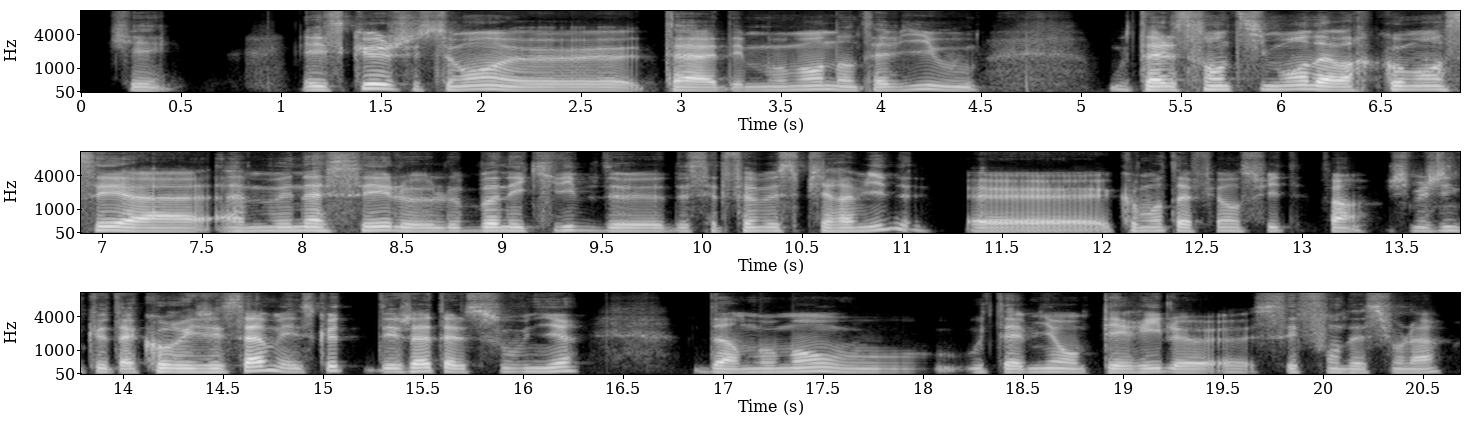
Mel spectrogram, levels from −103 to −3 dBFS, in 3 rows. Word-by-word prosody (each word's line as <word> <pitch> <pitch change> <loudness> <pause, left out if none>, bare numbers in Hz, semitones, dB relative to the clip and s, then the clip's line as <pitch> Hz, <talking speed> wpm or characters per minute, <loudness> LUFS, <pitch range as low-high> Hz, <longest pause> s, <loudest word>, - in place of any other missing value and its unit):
OK. - - -9 0.8
Est-ce 135 -1 0
que 180 0 +6
justement, 145 +1 0
heu, 115 -3 -2
tu 120 - +1
as 115 -2 +6
des 115 0 -7
moments 130 +5 -2
dans 125 -3 -2
ta 120 +1 -2
vie 145 +6 -5
où 120 -4 -5 0.7
où 135 - -12
tu 135 - +3
as 135 - +10
le 135 - +3
sentiment 145 +3 +1
d'avoir 130 -3 +5
commencé 145 +1 +3
à 125 -2 +4
à 125 - -3
menacer 135 +2 +1
le 125 -2 -1
le 125 0 -4
bon 140 +2 +1
équilibre 140 +1 -4
de 125 -1 -2
de 125 - -9
cette 125 - -9
fameuse 135 0 -2
pyramide? 145 +7 -2 0.2
Heu, 60 0 0
comment 135 +1 -4
tu - - -1
as 130 - +2
fait 135 - -8
ensuite? 135 0 -7
Enfin, - - 0
j'imagine 130 +2 -5
que 135 - -2
tu 130 - -2
as 120 - +2
corrigé 130 0 +2
ça, 165 +7 +7
mais 145 -8 -2
est-ce 130 - -8
que - - +2
déjà 145 -5 +3
tu - - +3
as - - +5
le 125 - -1
souvenir 135 +5 -2 0.6
d'un 125 -2 +1
moment 135 +5 -2
où 120 -2 -10 0.2
où 130 - -9
tu 125 - -4
as 120 - +1
mis 130 +1 -3
en 125 -2 -1
péril, 125 +2 -1
heu, 120 +1 -3
ces 125 - -6
fondations-là? 120 0 -5
130 Hz, 190 wpm, -23 LUFS, 125-140 Hz, 0.8 s, as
